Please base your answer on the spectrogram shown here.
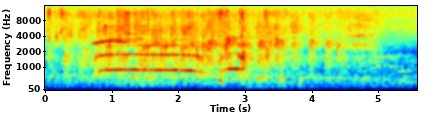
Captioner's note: members of the audience cheering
